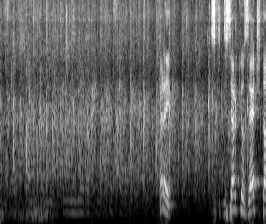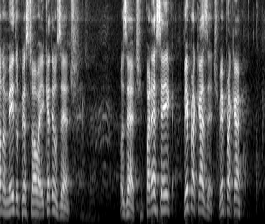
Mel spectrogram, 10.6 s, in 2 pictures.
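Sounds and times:
audience applause: 0.0 - 5.4
speech: 3.2 - 3.6, 4.2 - 7.0, 7.7 - 10.3.

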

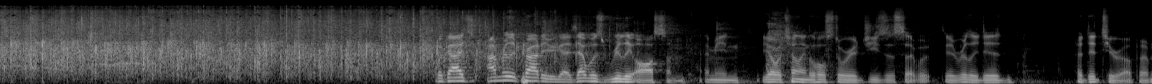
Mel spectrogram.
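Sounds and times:
audience applause: 0.0 - 6.2
speech: 4.4 - 11.5.

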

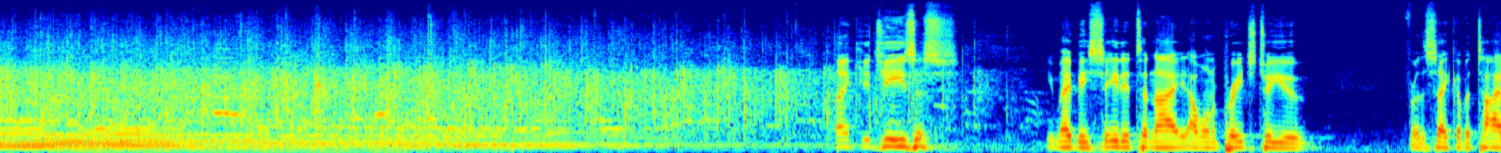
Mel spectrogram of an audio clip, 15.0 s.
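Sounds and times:
organ-like sustained tones: 0.0 - 10.0
audience clapping hands: 0.0 - 10.4
speech: 8.4 - 9.6, 10.5 - 13.2, 14.1 - 14.9.

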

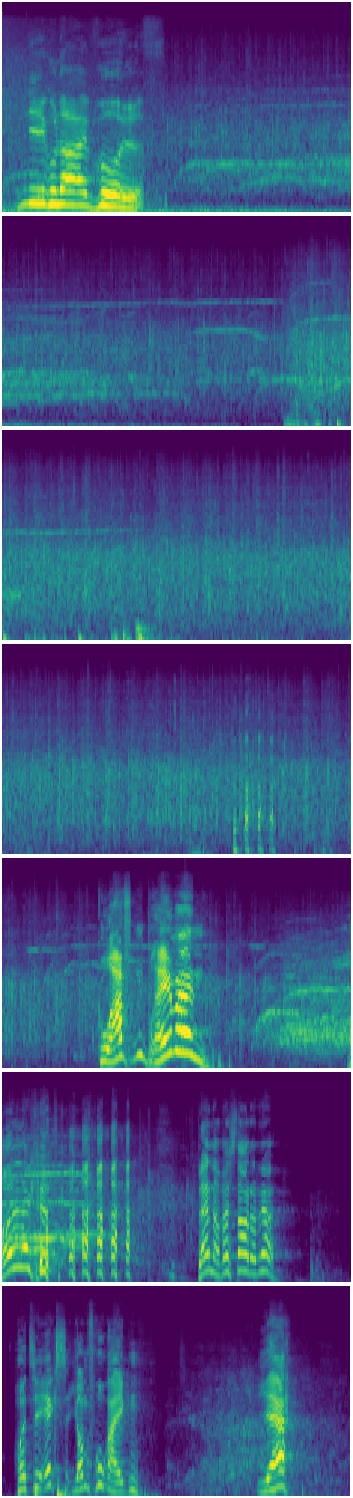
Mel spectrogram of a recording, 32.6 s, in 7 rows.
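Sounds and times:
scattered crowd cheers: 0.0 - 25.6
speech: 0.2 - 2.0, 20.0 - 21.4, 23.2 - 25.1, 25.9 - 27.0, 28.1 - 29.8, 31.3 - 31.8
audience applause: 2.1 - 26.0
laughter: 16.9 - 18.3, 23.2 - 25.2, 30.3 - 32.5.

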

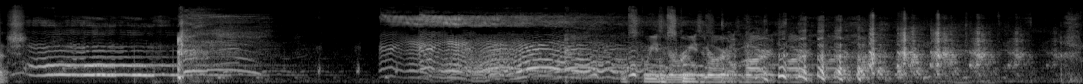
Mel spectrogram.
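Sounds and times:
speech: 0.0 - 0.4, 6.2 - 8.6
baby crying: 0.1 - 2.0, 3.8 - 7.2
laughter: 1.8 - 2.7, 6.4 - 10.7.

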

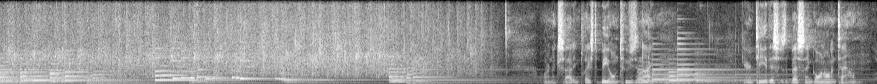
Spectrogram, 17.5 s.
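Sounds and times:
audience clapping hands: 0.0 - 10.1
speech: 11.6 - 13.6, 15.0 - 17.3.

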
